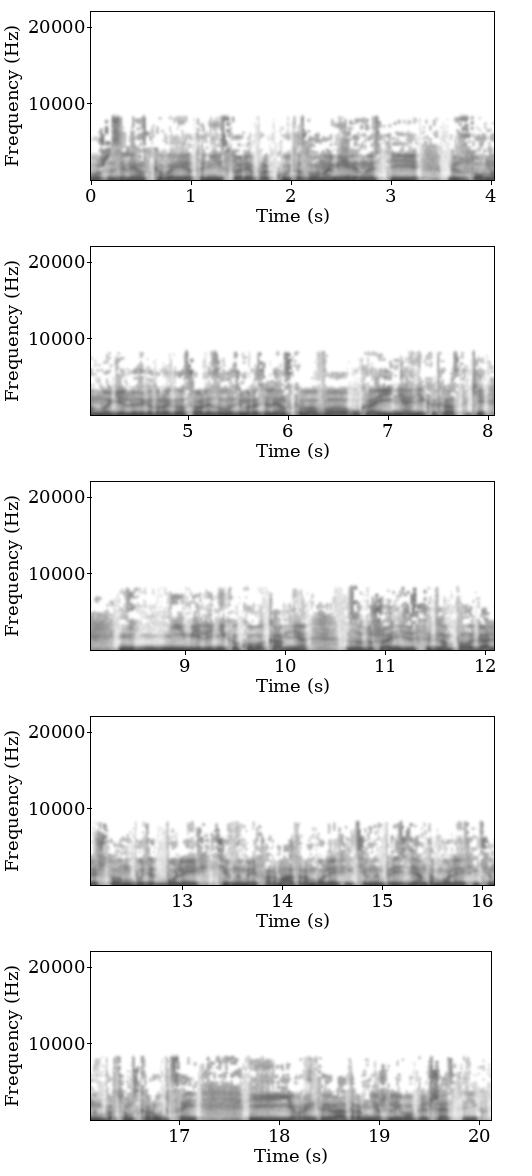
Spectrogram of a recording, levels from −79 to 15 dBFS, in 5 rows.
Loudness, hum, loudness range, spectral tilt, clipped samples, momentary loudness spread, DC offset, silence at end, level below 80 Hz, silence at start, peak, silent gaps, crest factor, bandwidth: -18 LUFS; none; 1 LU; -5.5 dB/octave; under 0.1%; 5 LU; 0.2%; 0.15 s; -44 dBFS; 0 s; -4 dBFS; none; 14 dB; 8.8 kHz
